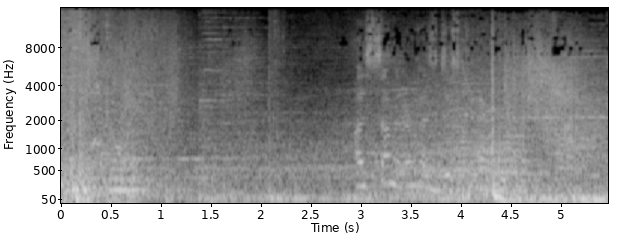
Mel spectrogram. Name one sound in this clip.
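Fighting game effects clash and crackle.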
